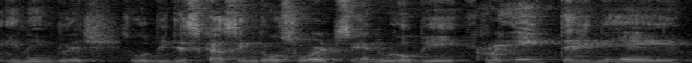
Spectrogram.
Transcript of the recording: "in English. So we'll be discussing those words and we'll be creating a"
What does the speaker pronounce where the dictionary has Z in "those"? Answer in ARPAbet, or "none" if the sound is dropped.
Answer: S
